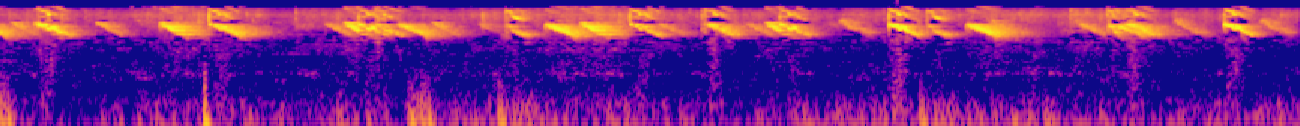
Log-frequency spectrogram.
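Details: Female Oriental white-eye uttering rapid high-pitched falling chirps in irregular runs of two to four notes, a call intended to get males singing.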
